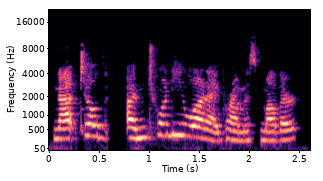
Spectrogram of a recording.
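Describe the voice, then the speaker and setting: A woman's voice: high-pitched, moderate pace, fairly bright tone. A woman playing an eager, stubborn youngster pleading with a parent in a radio drama. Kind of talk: old-time radio drama acting.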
